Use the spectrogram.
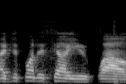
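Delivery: ordinary talk, nothing marked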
